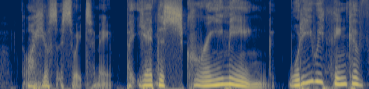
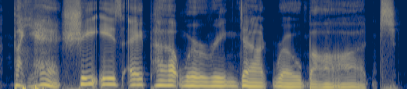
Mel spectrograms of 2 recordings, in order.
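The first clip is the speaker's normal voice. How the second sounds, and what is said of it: Powering-down robot voice. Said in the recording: “Rachel sounds like a powering down, running out of batteries robot ... my Rachel impression. I suck at impressions.”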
